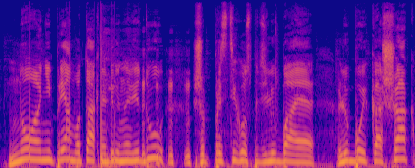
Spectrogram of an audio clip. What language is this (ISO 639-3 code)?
rus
